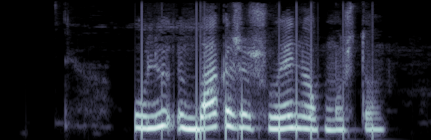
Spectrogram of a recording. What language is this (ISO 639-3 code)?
chm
